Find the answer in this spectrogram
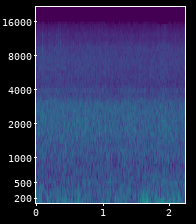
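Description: Steady rushing hiss of outdoor background noise, like wind or running water, with faint low rumbles underneath.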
